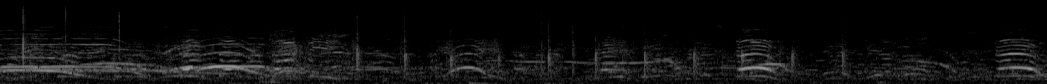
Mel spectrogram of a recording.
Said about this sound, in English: Hey, do we have time for one more? I knew it. You guys weren't gonna stop stomping your feet until you get kicked out.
